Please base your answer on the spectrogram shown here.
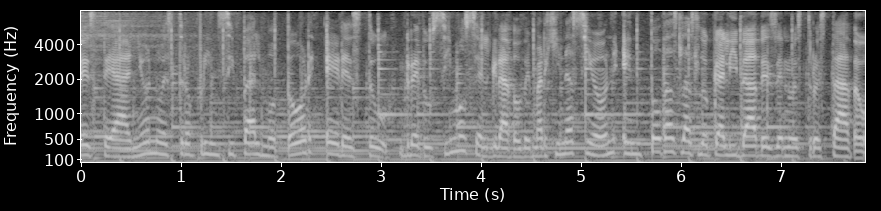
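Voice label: corporativo, Mexican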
